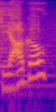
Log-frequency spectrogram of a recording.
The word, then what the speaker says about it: Iago: that number 34 forward it's pronounced yago like a one yaago noguera yago no guerra they're like if you say no getta it it'd be like no geta g-e-t-t-e-a it would be the same okay right now he's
